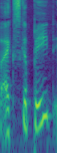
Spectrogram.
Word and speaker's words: X-SCAP8: Yeah, so escapade is... – Sorry, beg your pardon. – Clever, because it's spelled X-S-C-A-P-8.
